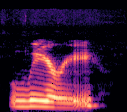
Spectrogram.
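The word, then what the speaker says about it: Laoghaire: And there's one name, you pronounce it Leary, but you read it and it says Lago Hair.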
